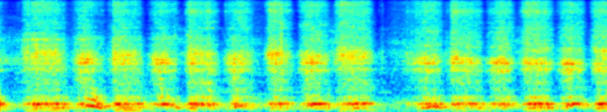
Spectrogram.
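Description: Silky Gomboy folding saw, a Japanese pull-stroke saw, cutting through a round wooden stick in quick, even back-and-forth strokes, about four a second, with a brief break a little before the four-second mark.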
